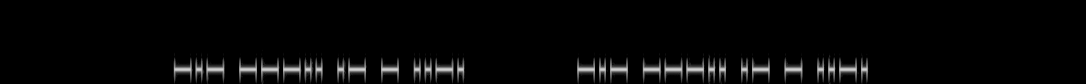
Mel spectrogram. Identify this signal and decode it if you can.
Morse code, heard as a keyed tone, about 21 wpm, 700 Hz. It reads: K8ATF K8ATF
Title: USA Call Signs - 5 Characters - Repeated 2x - 22wpm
